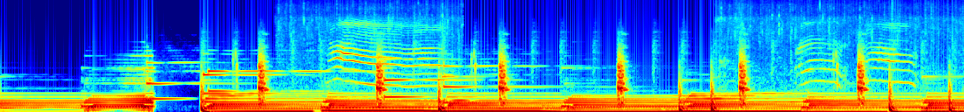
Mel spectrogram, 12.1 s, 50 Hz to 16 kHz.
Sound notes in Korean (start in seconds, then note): 3.4 애오옹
